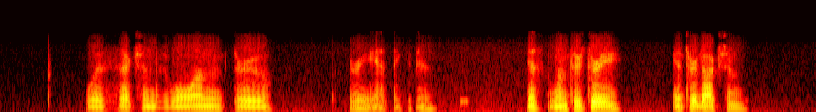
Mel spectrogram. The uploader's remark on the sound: ACIM Daily Conference Call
